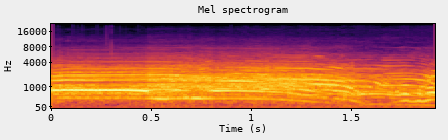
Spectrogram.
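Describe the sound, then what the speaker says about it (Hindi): A large congregation at a Christian festival gathering in Jagdalpur shouts together in a loud, sustained unison cry lasting about two seconds, close and powerful, trailing off at the end. "आइए हम जोर से हालेलुया का नारा लगाएंगे।"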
